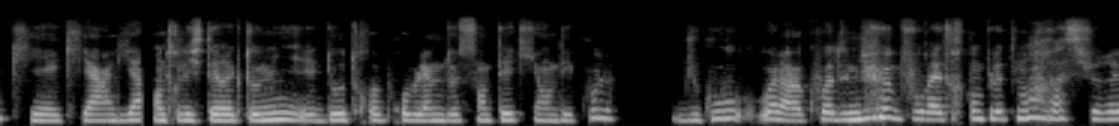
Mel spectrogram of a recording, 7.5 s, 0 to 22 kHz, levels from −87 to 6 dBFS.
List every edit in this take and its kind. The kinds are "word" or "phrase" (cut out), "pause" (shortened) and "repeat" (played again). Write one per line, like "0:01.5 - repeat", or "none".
0:00.9 - word
0:04.3 - pause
